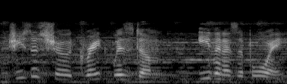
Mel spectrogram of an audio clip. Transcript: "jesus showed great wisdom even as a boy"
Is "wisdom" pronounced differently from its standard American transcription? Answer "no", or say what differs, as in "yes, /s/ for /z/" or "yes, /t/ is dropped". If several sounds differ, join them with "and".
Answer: no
